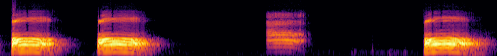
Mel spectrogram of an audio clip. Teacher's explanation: Ya, belakang lidah naik. Belakang lidah sama tengah lidahnya naik menyentuh langit-langit sehingga bunyinya tebal.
